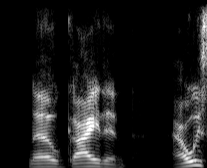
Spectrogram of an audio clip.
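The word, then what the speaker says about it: Gaiden: Ninja Gayen. No, Giden.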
